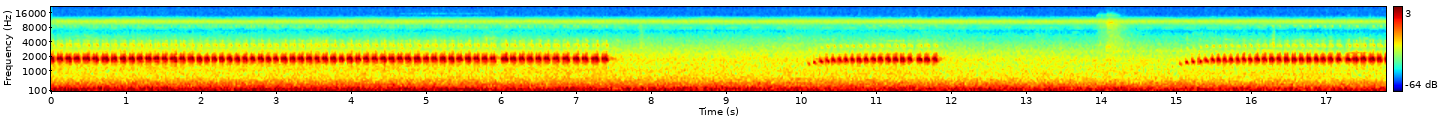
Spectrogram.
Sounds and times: Frogs chirping 0.0 - 7.5
Traffic noise 0.0 - 17.8
Frogs chirping 10.1 - 11.9
Frogs chirping 15.0 - 17.8

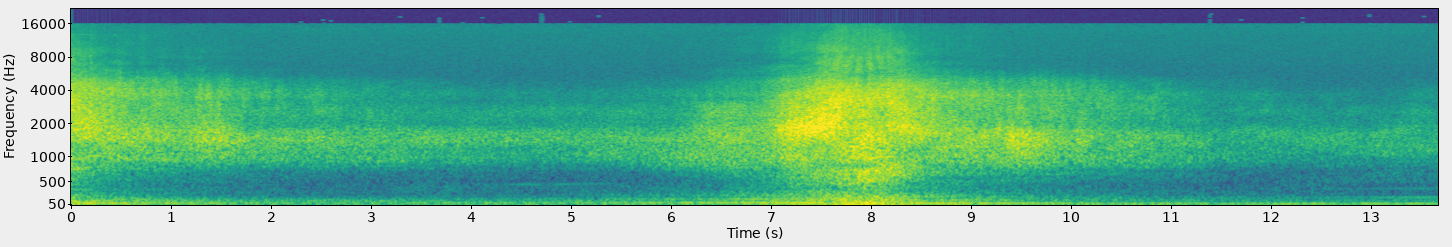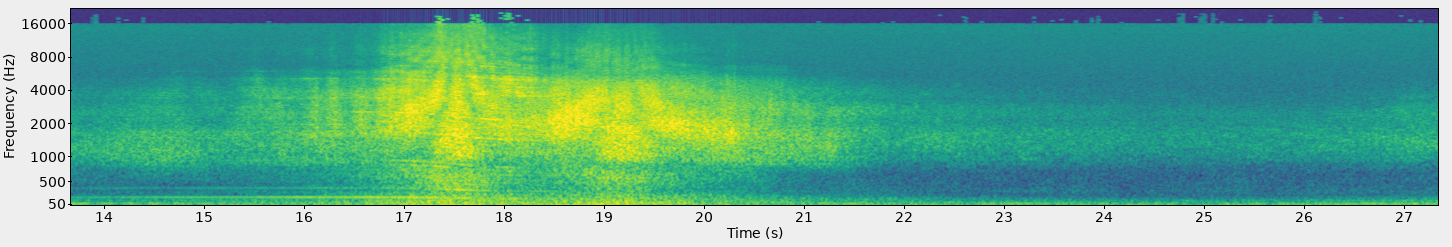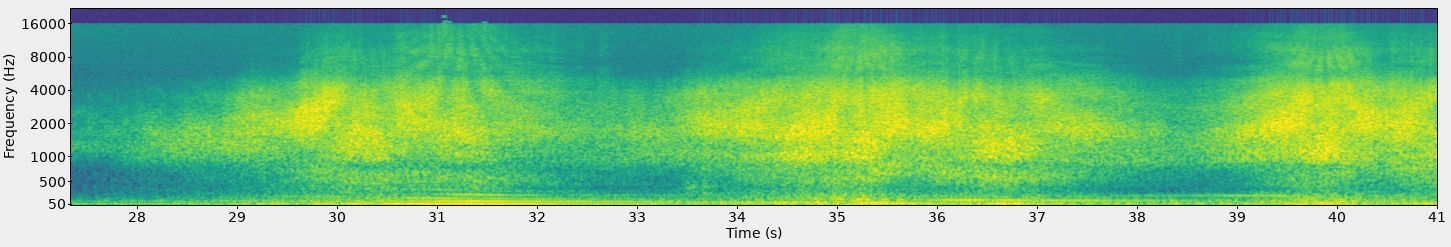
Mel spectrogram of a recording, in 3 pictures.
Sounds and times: Traffic on the highwaylike E 421 0.0 - 41.0

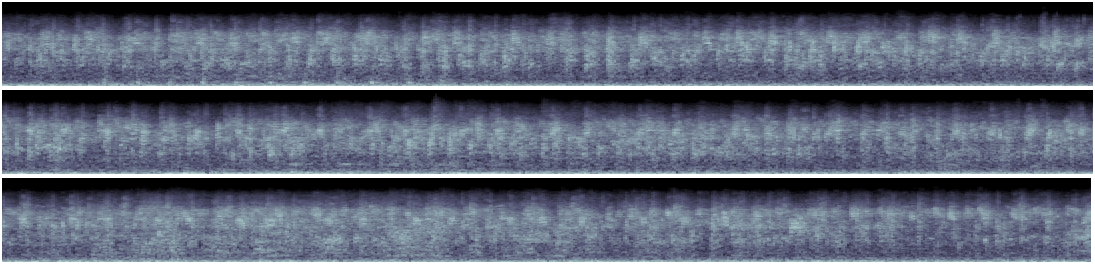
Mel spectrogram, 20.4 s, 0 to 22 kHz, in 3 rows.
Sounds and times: Great egrets 0.5 - 3.9
cattle egrets 0.6 - 3.9
Great egrets 12.2 - 19.1
cattle egrets 12.2 - 20.4
Great egrets 19.8 - 20.4

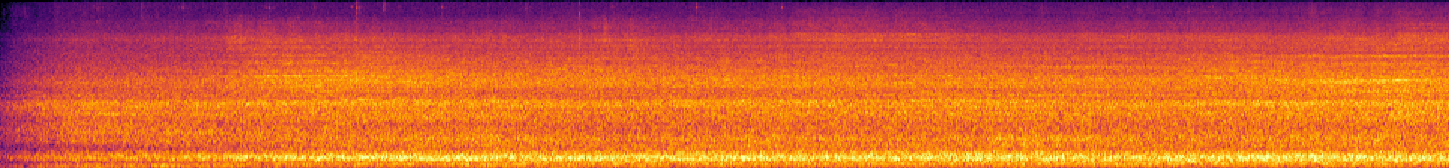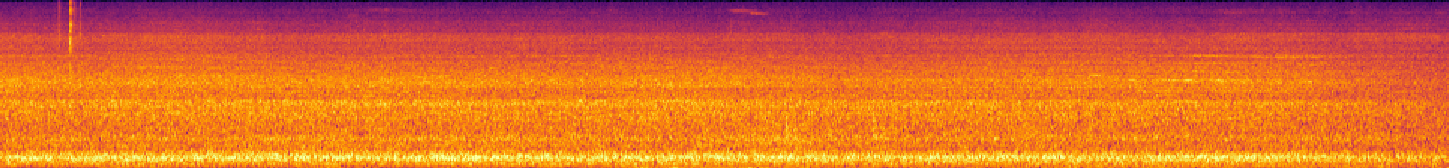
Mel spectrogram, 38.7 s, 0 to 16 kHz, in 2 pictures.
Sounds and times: freight train passes 0.0 - 38.6

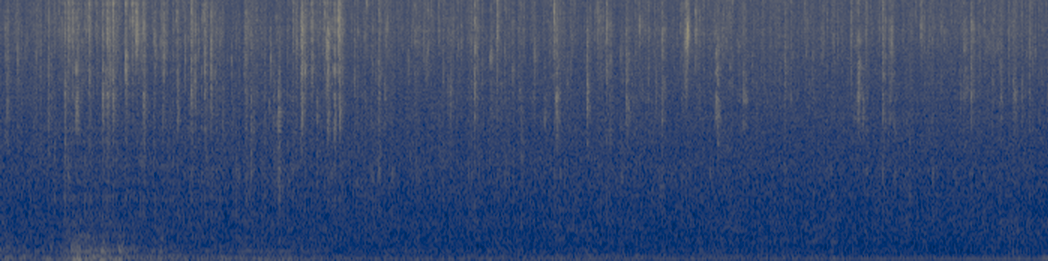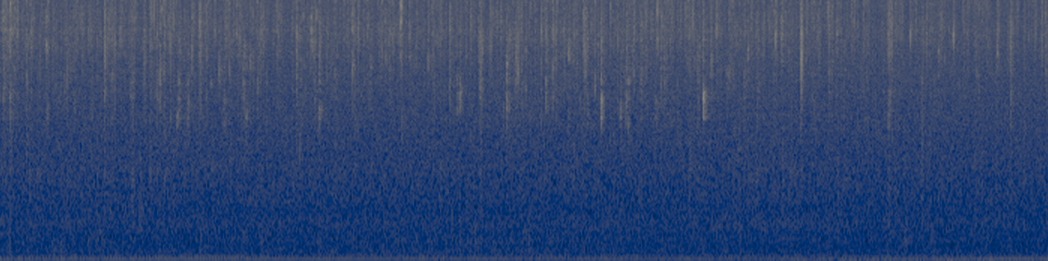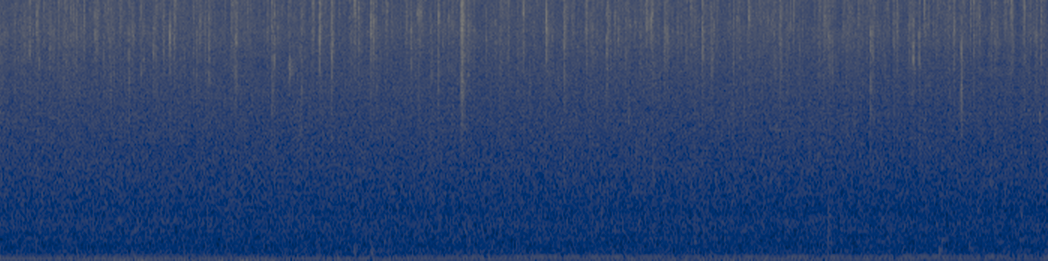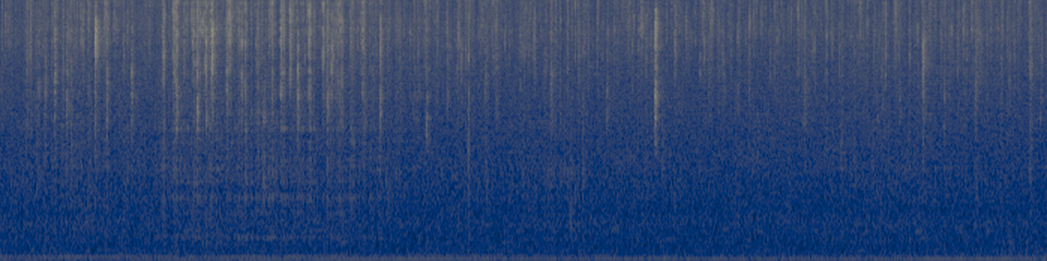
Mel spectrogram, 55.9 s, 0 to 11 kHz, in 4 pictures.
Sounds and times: Thunderstorm 0.0 - 4.0
Rain 0.0 - 55.8

